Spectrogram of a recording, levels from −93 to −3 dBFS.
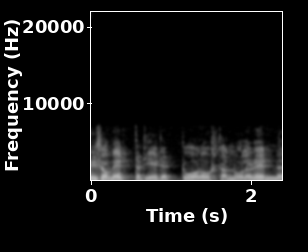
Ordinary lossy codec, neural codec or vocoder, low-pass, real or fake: none; codec, 16 kHz, 8 kbps, FreqCodec, larger model; 7.2 kHz; fake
